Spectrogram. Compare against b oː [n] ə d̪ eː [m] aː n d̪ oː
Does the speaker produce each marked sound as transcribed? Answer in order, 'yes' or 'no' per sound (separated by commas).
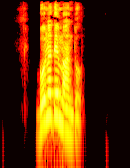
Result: yes, yes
